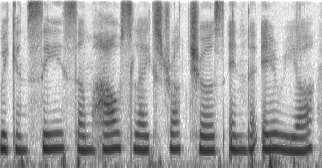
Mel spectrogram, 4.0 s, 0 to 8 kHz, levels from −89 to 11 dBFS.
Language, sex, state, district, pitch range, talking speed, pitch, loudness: English, female, Assam, Kamrup Metropolitan, 220-235 Hz, 135 wpm, 230 Hz, -14 LUFS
